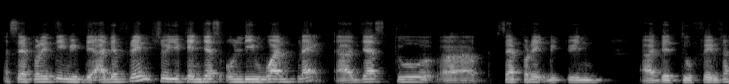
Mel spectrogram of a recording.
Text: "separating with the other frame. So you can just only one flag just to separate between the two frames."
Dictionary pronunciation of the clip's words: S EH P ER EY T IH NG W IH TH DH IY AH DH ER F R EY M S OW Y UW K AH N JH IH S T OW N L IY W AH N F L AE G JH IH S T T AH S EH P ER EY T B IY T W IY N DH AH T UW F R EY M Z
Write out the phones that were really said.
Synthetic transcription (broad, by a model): S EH P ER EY T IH NG W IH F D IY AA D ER F R EY M S OW Y UW K AH N JH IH S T OW N L IY W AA N F L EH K JH IH S T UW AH S EH P ER EY T B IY T W IY N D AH T UW F R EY M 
